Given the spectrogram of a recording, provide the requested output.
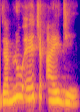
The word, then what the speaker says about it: Whig: It is Whig. That is how we pronounce it. It's a little uncommon, but it is that way because generally it is Whig, but ours is Whig.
